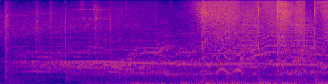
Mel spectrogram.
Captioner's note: crowd cheering; upbeat music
